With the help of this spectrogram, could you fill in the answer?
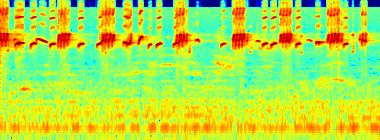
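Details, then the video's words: Lure call of munia for trapping birds, high chirps and short rising notes repeated in rapid clusters about every half second, with constant low droning hum behind. "SUARA PIKAT BURUNG BONDOL ATOU BURUNG PADI"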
